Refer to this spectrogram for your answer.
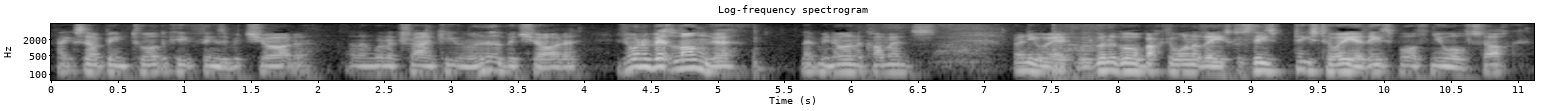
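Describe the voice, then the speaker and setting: A man's voice: lowish voice, fast, fairly bright tone. A man, chatting casually and ramblingly as he presents old radio gear in a vlog. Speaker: vlogger showing vintage CB radios. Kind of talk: casual, unscripted chat.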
